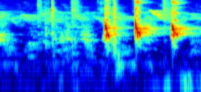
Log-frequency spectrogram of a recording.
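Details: Yellow-vented bulbul singing long, lively phrases used as a lure to prompt other bulbuls to sing back: three loud, bubbly clipped notes about a third of a second apart, after softer scattered chirps.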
